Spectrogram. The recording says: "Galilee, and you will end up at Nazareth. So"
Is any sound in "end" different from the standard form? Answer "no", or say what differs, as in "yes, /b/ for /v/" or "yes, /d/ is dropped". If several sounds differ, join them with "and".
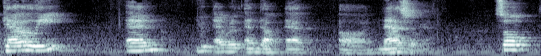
no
